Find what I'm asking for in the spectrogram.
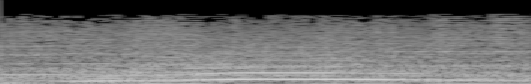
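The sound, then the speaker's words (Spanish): Roaring engines of a Jaguar and another car speeding through a corridor in a film chase scene: a loud, steady revving drone that climbs slightly in pitch, holds, then drops away. “En el pasillo, el Jaguar choca con una columna. Ambos coches atraviesan el pasillo”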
